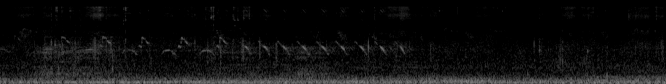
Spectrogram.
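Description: A small bird calling a quick run of repeated short chirps, about five a second, through the first half, over a steady low rumble.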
